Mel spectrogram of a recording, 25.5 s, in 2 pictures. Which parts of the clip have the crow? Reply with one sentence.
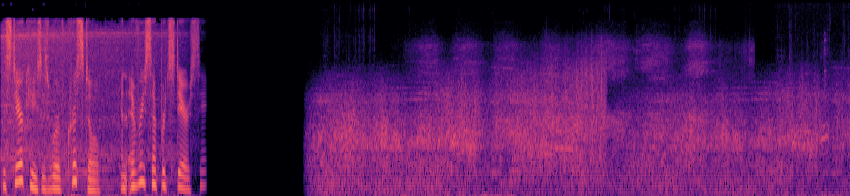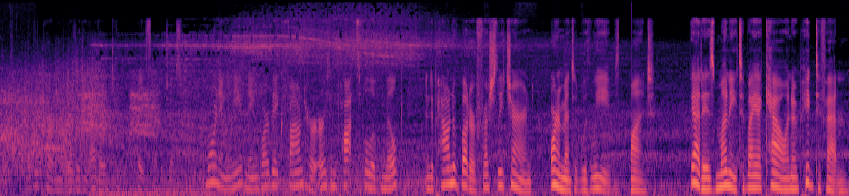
The crow can be heard from 6.0 to 15.2 s.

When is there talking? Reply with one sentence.
You can hear the talking from 0.0 to 3.0 s and from 12.9 to 25.4 s.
